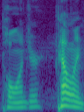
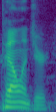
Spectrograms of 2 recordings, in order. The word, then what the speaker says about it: Pellinger: Is Steve's last name pronounced Pollinger? Pellinger.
